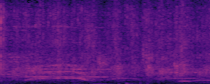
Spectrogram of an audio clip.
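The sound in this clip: Fairly faint, steady clapping from an audience during a live tabletop role-playing game, after a dice roll comes up one. The clapping continues evenly throughout, with voices talking over it.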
